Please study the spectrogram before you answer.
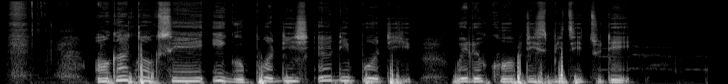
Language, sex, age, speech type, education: Nigerian Pidgin, male, 15-29, spontaneous, tertiary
